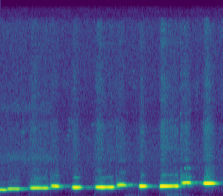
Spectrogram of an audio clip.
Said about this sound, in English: Don't whistle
